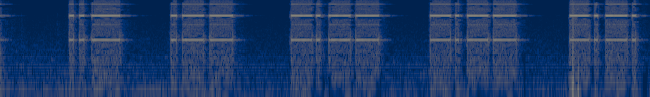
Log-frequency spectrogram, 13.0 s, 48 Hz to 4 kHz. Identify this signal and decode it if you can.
Morse code, heard as a keyed tone, about 12 wpm, spaced as for 6 wpm, 1950 Hz, with noise. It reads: UWYYC
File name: ik1weg2 / CORSI CW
